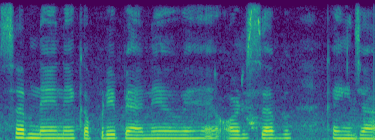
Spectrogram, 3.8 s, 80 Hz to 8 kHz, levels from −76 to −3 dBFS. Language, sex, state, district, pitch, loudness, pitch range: Hindi, female, Bihar, Katihar, 205 Hz, -17 LUFS, 200-210 Hz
